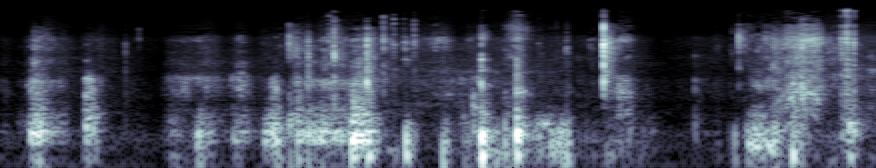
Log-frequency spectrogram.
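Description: A poor pair of scissors cutting through the packing tape on a cardboard box: irregular snips, scrapes and tape tearing, with a short pause just past the middle.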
